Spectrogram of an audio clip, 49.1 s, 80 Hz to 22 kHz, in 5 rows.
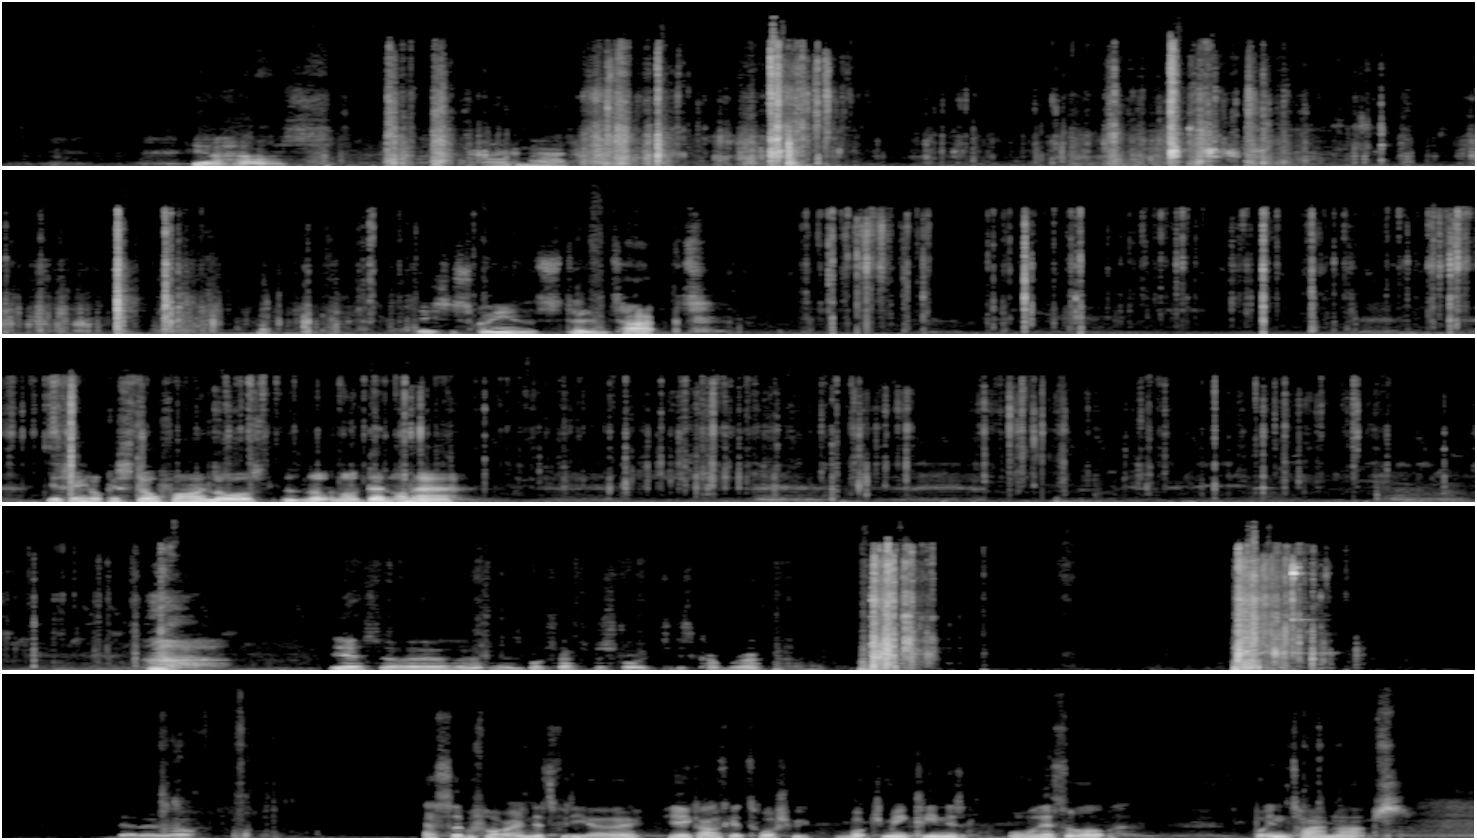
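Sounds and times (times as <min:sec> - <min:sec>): plastic parts clicking and crinkling: 0:02.6 - 0:30.4, 0:35.2 - 0:36.0
broken plastic crackling: 0:02.6 - 0:30.5, 0:35.2 - 0:36.0.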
